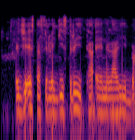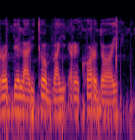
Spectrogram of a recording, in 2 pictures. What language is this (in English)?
Esperanto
